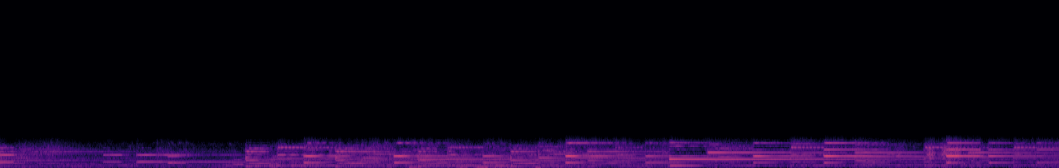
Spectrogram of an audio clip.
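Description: Gusli, a Russian plucked box zither, played with a pick: bright, ringing plucked notes. A few quiet notes at first, then a steady run of notes from about two and a half seconds in, with a louder strum near the end.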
